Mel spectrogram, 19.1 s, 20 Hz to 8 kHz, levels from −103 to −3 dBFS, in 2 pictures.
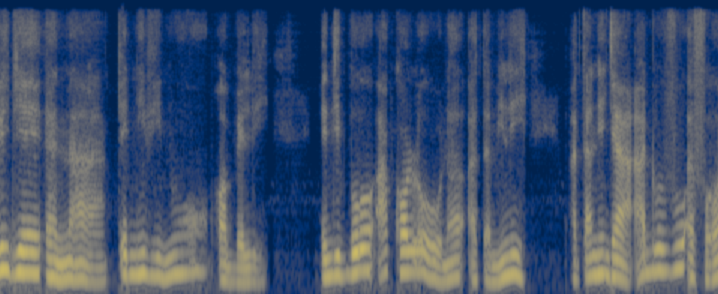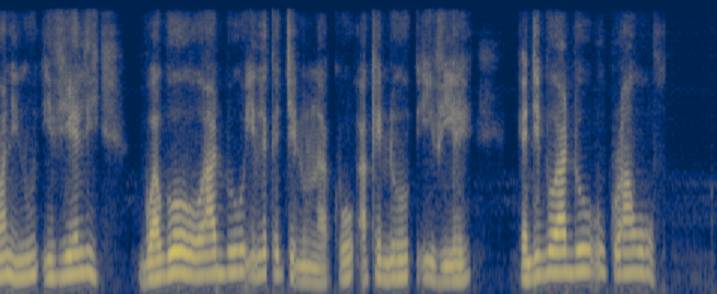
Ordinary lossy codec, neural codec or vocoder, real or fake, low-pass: AAC, 48 kbps; codec, 16 kHz in and 24 kHz out, 0.8 kbps, FocalCodec, streaming, 65536 codes; fake; 7.2 kHz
